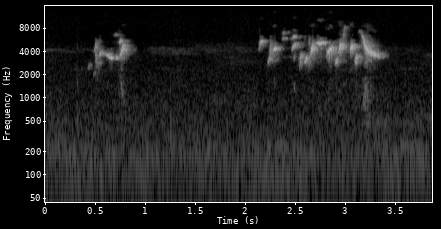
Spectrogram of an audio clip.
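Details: Tame European goldfinch, kept as a pet bird and prompted to attack a hand and bite a finger, sings in two bursts of high, scratchy, jumbled twittering notes over a faint room hum.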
